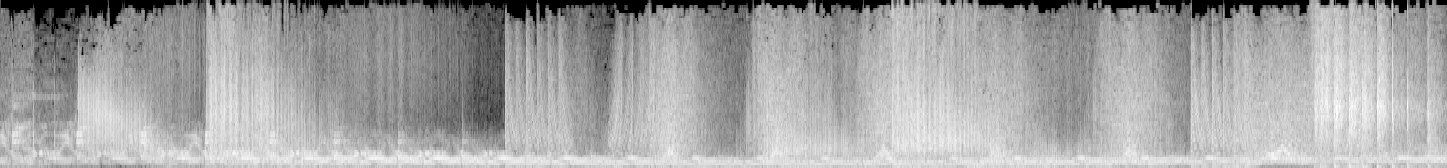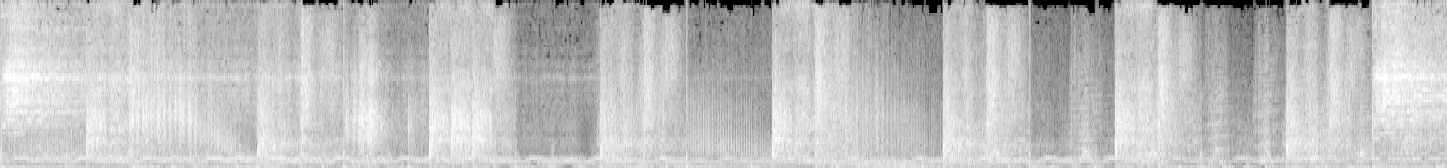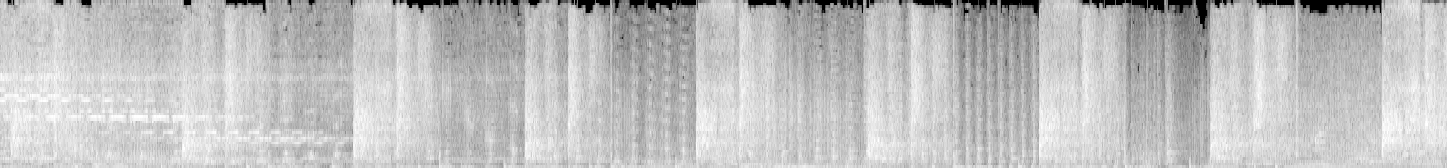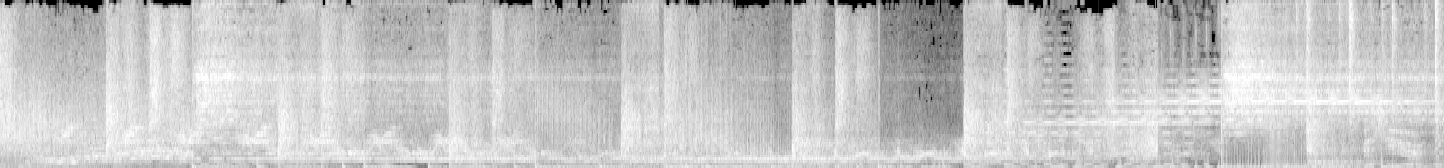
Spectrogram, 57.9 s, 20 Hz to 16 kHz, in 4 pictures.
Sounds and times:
Music: 0:00.0 - 0:57.8.

